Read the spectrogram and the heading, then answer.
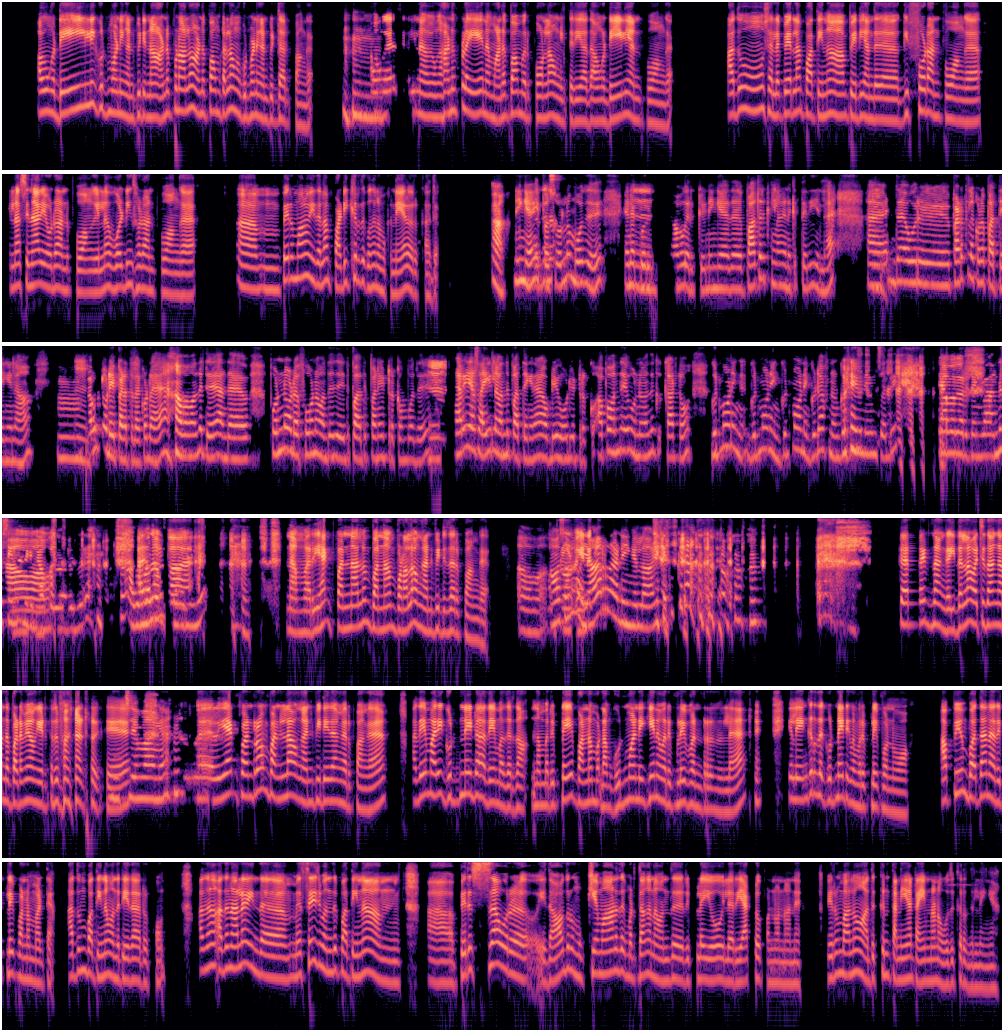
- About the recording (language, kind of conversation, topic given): Tamil, podcast, மொபைலில் வரும் செய்திகளுக்கு பதில் அளிக்க வேண்டிய நேரத்தை நீங்கள் எப்படித் தீர்மானிக்கிறீர்கள்?
- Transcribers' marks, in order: laughing while speaking: "அனுப்பலயே"; in English: "கிஃப்போட"; in English: "சினாரியோட"; in English: "வேர்டிங்ஸோட"; other background noise; laughing while speaking: "அவ"; laugh; laughing while speaking: "குட் ஈனிங்னு சொல்லி ஞாபகம் இருக்குங்களா?"; laugh; in English: "ரியாக்ட்"; laugh; laughing while speaking: "அதுமாரி தானே சொல்ல வரீங்க?"; laugh; "கரெக்ட்" said as "கரெக்ட்ரைட்"; laughing while speaking: "அவுங்க எடுத்துப்பாங்கட்ட இருக்கு"; in English: "ரியாக்ட்"; laughing while speaking: "எதுக்குடா?"; laugh; in English: "ரிப்ளேயே"; laugh; in English: "ரிப்ளை"; laughing while speaking: "இதுல எங்க இருந்து"; in English: "ரிப்ளை"; in English: "ரிப்ளையோ!"; in English: "ரியாக்ட்"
